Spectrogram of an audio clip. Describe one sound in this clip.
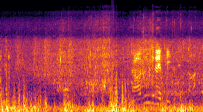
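Water splashes around a man's feet.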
